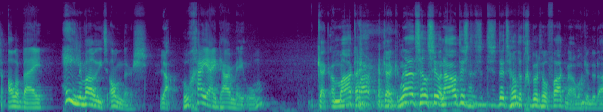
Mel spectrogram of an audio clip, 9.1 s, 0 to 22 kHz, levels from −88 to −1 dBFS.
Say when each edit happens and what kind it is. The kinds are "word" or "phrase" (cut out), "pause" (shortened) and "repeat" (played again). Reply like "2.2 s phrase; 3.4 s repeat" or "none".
7.8 s phrase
